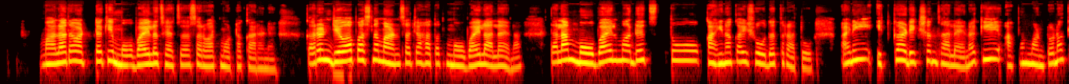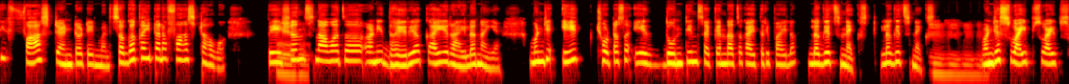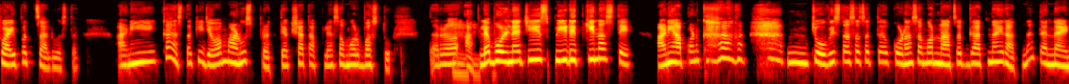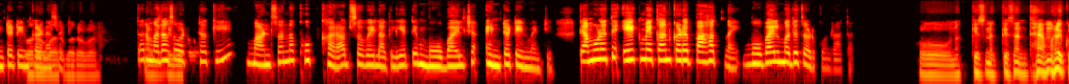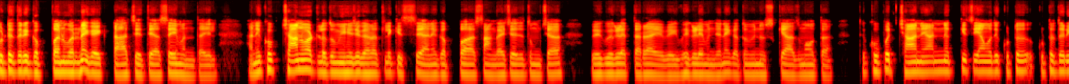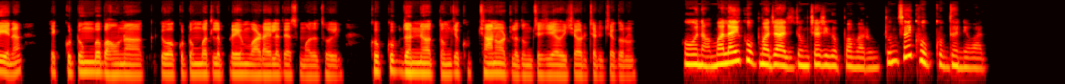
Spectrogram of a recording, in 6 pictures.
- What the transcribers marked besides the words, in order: other background noise; in English: "ॲडिक्शन"; in English: "पेशन्स"; in English: "स्वाईप, स्वाईप, स्वाईपचं"; in English: "स्पीड"; laughing while speaking: "का"; laughing while speaking: "नक्कीच आणि त्यामुळे कुठेतरी गप्पांवर नाही का एक टाच येते"
- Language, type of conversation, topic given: Marathi, podcast, तुमच्या घरात किस्से आणि गप्पा साधारणपणे केव्हा रंगतात?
